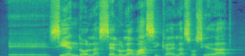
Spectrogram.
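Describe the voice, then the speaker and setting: A man talks very slowly, his medium-pitched voice showing ordinary pitch variation. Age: 60s. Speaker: radio guest speaking on family and faith. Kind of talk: radio talk. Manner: halting, many fillers.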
